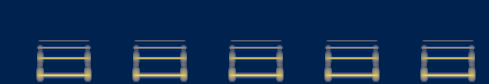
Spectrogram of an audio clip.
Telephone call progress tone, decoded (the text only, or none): busy tone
